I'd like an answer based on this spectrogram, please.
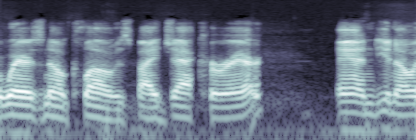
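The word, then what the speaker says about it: Herer: way by the way Jack insisted that it be pronounced Hera like Tara but go ahead oh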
